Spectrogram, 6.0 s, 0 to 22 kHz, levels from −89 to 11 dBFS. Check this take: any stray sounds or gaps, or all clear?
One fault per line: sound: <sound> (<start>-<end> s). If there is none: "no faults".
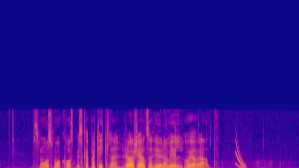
sound: chirp (4.7-5.0 s)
